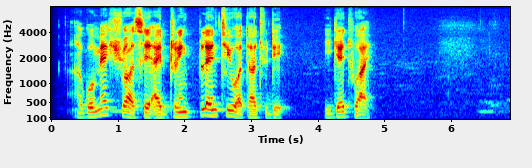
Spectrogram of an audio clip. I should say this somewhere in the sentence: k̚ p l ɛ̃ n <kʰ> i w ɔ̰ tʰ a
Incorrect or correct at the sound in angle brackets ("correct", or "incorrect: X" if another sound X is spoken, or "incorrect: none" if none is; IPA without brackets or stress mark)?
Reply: incorrect: tʰ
